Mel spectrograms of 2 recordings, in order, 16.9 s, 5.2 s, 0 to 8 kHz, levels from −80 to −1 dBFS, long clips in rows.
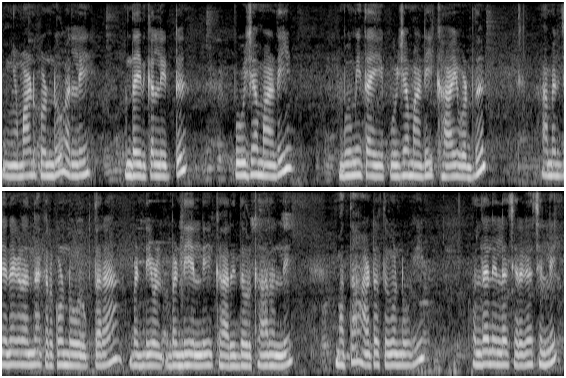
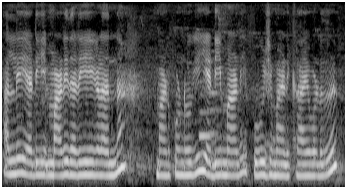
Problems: background sounds at intervals, background conversations at intervals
